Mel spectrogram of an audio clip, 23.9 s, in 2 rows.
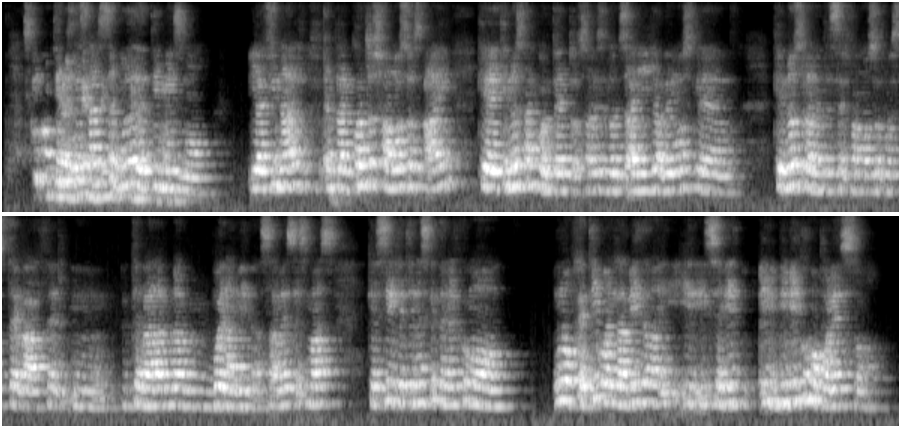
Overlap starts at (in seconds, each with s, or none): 0.6 s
